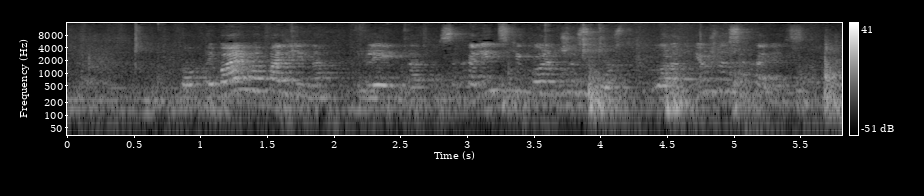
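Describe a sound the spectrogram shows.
A young woman reads out clearly in a room.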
